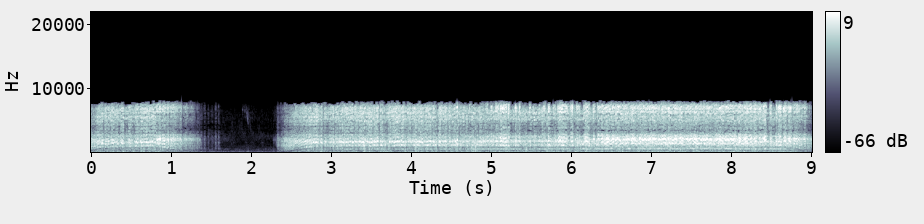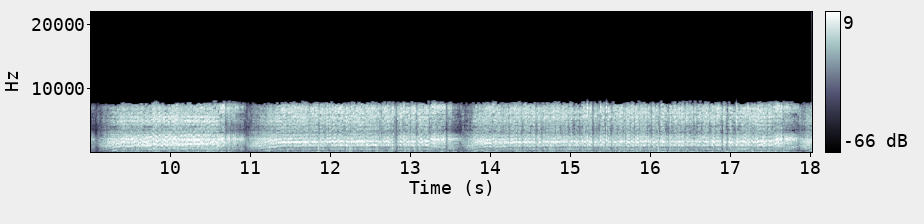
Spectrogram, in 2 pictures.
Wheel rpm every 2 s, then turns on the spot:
40, 160, 160, 110, 100, 130, 140, 160, 100.
none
